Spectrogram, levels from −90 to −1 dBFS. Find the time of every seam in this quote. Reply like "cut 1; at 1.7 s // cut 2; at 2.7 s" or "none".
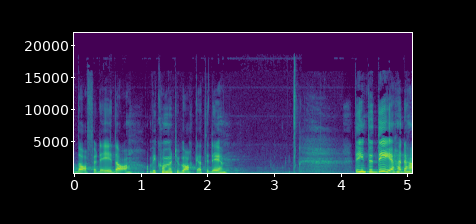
cut 1; at 4.0 s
